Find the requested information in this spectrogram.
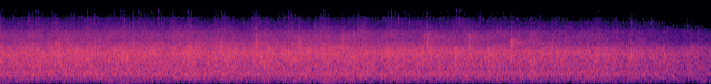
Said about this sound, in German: Ich denke, das ist einen großen Applaus wert.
